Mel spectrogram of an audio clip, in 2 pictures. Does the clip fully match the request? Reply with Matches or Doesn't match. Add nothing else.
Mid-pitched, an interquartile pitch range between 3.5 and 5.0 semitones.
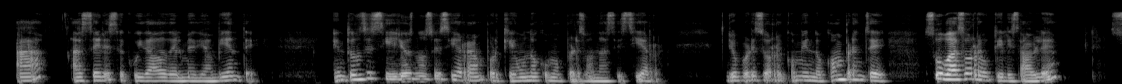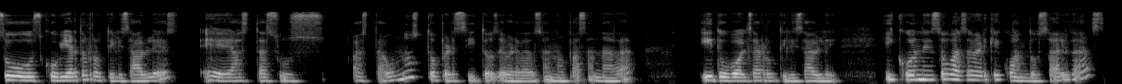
Matches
